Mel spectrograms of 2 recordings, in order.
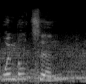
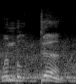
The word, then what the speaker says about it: Wimbledon: in Wimbledon white in Wimbleton white no not Wimbleton Wimbledon wion yes Wimbleton got makes sense that's all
